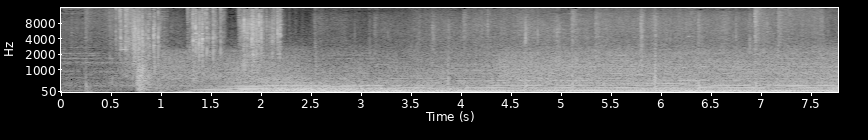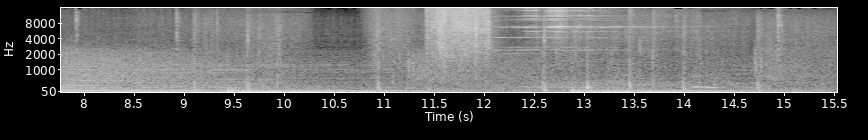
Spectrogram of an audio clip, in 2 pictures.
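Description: Footsteps thud slowly across a hard floor.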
